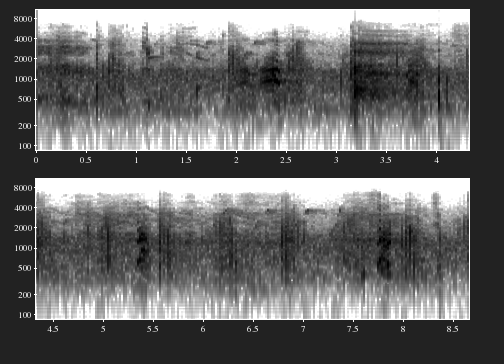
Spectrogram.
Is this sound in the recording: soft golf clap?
no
